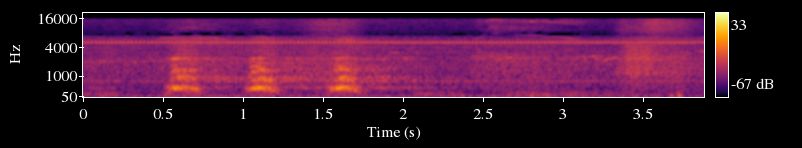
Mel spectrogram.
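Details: Fred, a Basset Hound, with a visiting deer: three strong baying barks in quick succession, followed by quieter rustling and a faint soft sound near the end.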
